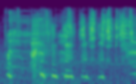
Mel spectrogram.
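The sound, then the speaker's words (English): A handful of dice rattle and clatter in a quick run of bright, clicky bursts lasting about two seconds, rolled for a dexterity saving throw, with a voice making short repeated sounds underneath. “Oh, I hate that so sound. So many dice.”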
